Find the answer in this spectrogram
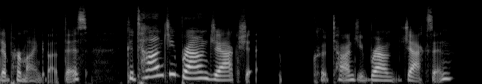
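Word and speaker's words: Ketanji: Katanji Brown Jackson, Katanji Brown Jackson, that's how you say her name.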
